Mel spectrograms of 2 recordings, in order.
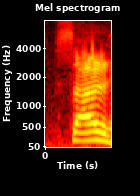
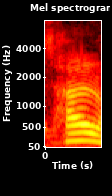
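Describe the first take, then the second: First: The first consonant is a tense s sound. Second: The first consonant is a plain s sound. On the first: This is the pronunciation the guards demanded. The speaker calls it right. "쌀 해봐 그러죠" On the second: The speaker cannot produce the demanded sound and is exposed. The speaker calls it wrong. "이 발음을 못 하는 거예요"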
